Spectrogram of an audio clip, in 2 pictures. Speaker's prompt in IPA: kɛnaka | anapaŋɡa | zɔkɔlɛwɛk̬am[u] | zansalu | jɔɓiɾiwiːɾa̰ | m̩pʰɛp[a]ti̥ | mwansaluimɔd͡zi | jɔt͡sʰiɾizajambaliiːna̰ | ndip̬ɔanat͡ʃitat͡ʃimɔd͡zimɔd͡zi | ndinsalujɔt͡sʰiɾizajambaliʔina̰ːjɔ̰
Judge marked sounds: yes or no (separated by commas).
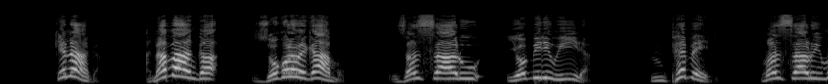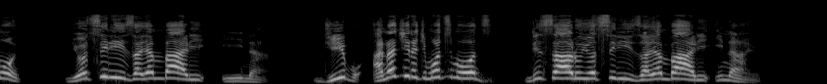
no, no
